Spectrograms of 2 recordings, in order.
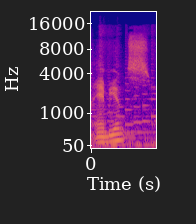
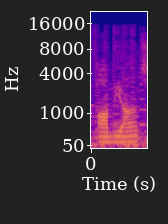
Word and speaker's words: ambiance: uh some effects in some Ambience or Ambiance as I'm told it's supposed to be pronounced video of that pumpkin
